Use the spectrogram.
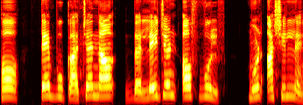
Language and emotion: Goan Konkani, neutral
